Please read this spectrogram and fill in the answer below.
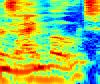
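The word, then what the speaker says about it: ZyMōt: Hi, Andre asks, what are your thoughts about Zymot in general, or Zymote as it may be pronounced, and particularly Zymot in a donor bank sperm?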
